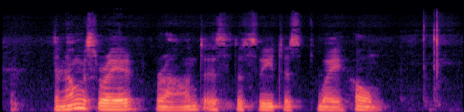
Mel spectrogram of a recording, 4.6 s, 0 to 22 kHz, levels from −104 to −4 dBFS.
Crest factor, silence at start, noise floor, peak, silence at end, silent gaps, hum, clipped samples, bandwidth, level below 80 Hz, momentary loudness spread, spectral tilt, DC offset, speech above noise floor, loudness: 18 dB; 0.1 s; -57 dBFS; -14 dBFS; 0.8 s; none; none; under 0.1%; 12.5 kHz; -70 dBFS; 15 LU; -7.5 dB/octave; under 0.1%; 27 dB; -31 LUFS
